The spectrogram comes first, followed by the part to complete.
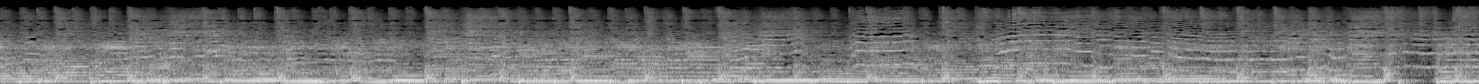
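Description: Live zydeco band playing loudly, with electric guitar and keyboard over drums and congas.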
